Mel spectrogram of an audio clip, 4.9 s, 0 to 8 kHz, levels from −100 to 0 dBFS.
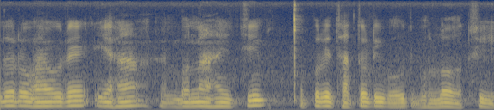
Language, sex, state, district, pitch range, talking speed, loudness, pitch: Odia, male, Odisha, Malkangiri, 105-120 Hz, 110 wpm, -26 LUFS, 115 Hz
